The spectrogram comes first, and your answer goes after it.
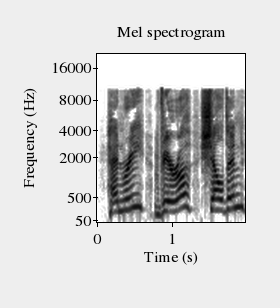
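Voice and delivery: desperate, high-pitched calling. Mrs. puff calls on students, avoiding one in particular, calling out in desperation. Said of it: "she called out in desperation".

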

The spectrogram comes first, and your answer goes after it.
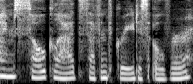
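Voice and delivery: ordinary delivery, nothing marked

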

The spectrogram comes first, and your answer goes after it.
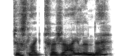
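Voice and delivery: plain

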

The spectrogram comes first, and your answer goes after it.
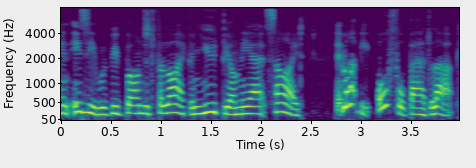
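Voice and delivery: ordinary talk

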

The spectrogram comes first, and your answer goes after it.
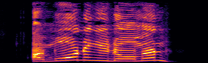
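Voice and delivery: very high, climbing, rising pitch. Narrator reads norm's dad warning his son norman, voice getting higher and higher. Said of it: "his voice getting higher and higher".

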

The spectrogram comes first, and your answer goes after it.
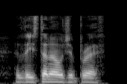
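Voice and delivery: plain reading voice

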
